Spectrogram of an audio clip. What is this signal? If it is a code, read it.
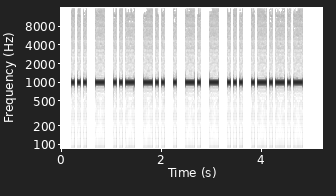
Morse code, heard as a keyed tone, about 20 wpm, 1000 Hz. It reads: STUDENTS.
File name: qotdfiles / 20wpm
